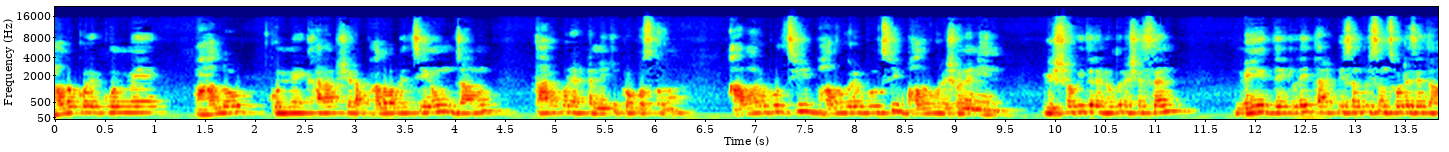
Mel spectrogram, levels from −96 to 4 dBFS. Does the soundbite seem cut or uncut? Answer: uncut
